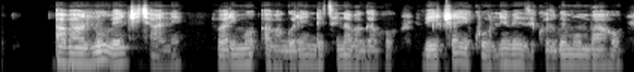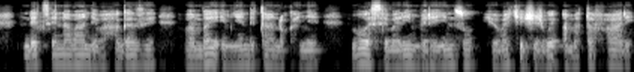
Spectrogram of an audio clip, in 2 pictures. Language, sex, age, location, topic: Kinyarwanda, male, 36-49, Kigali, government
